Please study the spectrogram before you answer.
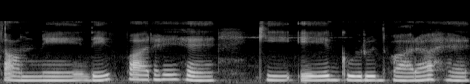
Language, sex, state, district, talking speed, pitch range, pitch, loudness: Hindi, female, Chhattisgarh, Raipur, 115 wpm, 185-200 Hz, 190 Hz, -17 LUFS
